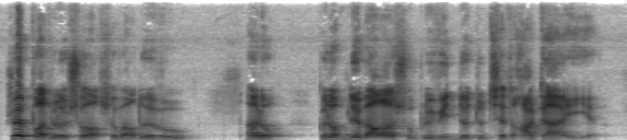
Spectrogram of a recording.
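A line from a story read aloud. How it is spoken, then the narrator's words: Constable roaring. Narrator (French): rugit le constable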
